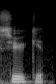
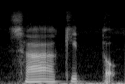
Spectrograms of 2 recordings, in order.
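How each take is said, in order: First: It is said with an English pronunciation. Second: It is said with a Japanese pronunciation. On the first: "instead of circuit" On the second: "in Japanese, instead of circuit, you say sakito"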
